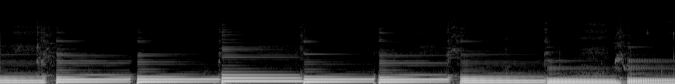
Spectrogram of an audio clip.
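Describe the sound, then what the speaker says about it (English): Bass guitar arpeggios played with a shifting technique, a run of about nine clean, evenly spaced sustained notes stepping through the pattern, close and clear with no talking. "practice those bigger arpeggios using that kind of shifting technique"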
